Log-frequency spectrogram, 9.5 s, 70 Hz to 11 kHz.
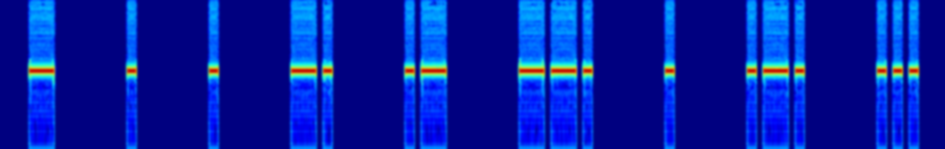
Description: Morse code, heard as a keyed tone, about 15 wpm, spaced as for 8 wpm, 1000 Hz. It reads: TEENAGERS
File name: qotdfiles / 8wpm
